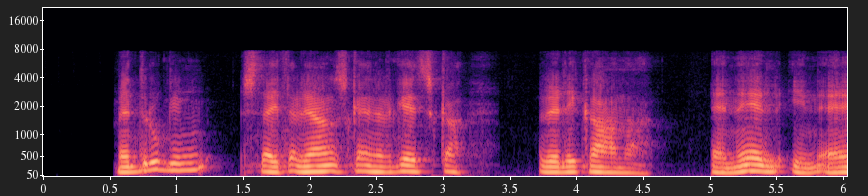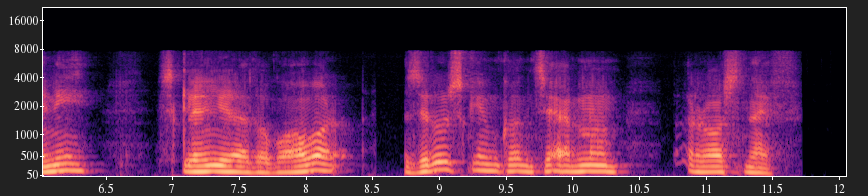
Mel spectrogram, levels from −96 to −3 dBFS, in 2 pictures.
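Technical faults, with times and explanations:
The speech has passed through G.722 wideband telephone coding at 48 kbit/s, which leaves nothing above 7.7 kHz and a light coding texture, and there are no technical faults in the signal.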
